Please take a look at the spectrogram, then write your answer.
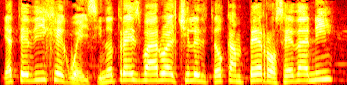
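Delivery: high, loud angry yell; shouted warning. A narrator's reading. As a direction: holler a threat through the door. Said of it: "gritó".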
